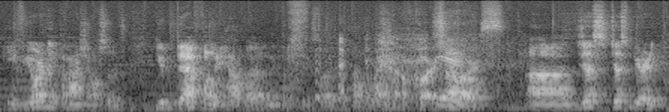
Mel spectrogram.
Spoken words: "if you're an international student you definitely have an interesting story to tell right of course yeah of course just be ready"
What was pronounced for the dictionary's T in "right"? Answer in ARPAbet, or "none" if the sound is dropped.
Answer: none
